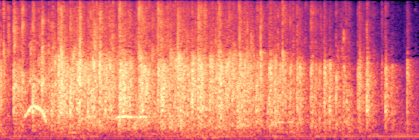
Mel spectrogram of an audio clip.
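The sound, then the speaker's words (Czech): A crowd applauds a woman steadily for several seconds, many hands clapping in a dense, continuous wash that stays loud throughout, with a faint whoop or cheer near the start. “Já ti moc poděkuju, pojďme ji zatleskat.”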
